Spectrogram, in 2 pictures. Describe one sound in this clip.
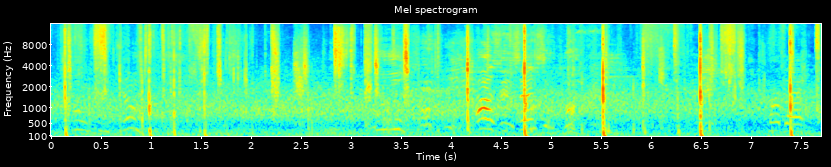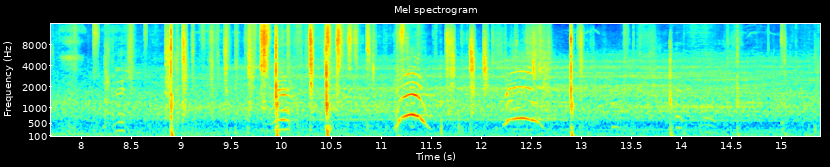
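A basketball bounces sharply on concrete.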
